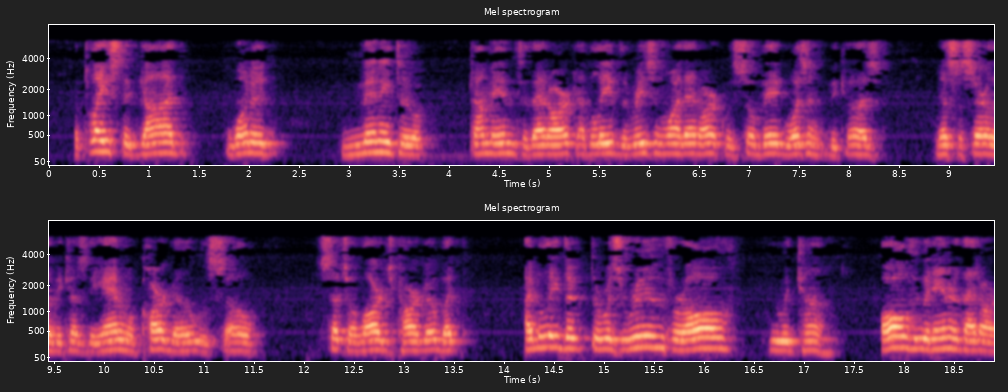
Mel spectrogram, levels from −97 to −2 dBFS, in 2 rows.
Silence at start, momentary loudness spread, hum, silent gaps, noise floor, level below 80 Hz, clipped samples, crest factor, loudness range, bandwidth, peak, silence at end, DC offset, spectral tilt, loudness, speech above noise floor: 0.25 s; 11 LU; none; none; -68 dBFS; -72 dBFS; under 0.1%; 18 dB; 5 LU; 6 kHz; -2 dBFS; 0 s; under 0.1%; -7.5 dB/octave; -21 LUFS; 48 dB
